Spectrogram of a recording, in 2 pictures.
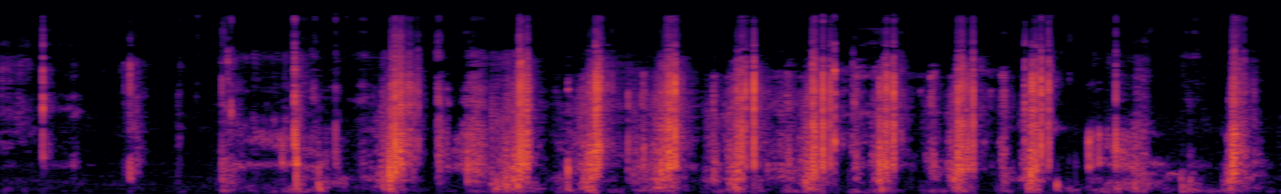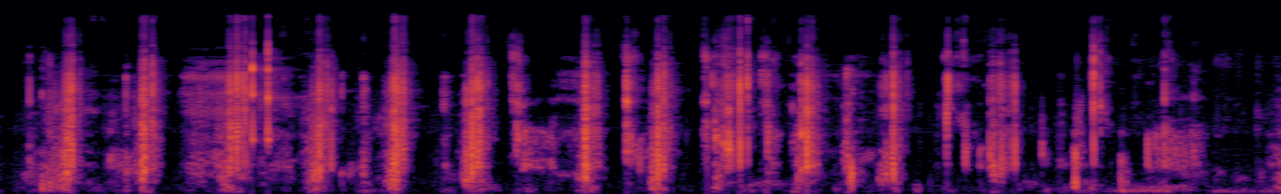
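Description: A mouthful of mixed seeds being chewed, a dense run of sharp crunches and crackles that starts about two seconds in and goes on without a break.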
